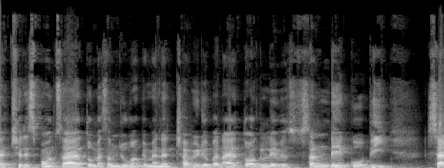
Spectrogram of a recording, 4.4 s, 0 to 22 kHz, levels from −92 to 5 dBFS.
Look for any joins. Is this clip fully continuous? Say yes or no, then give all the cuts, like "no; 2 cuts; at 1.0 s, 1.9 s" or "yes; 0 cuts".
yes; 0 cuts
